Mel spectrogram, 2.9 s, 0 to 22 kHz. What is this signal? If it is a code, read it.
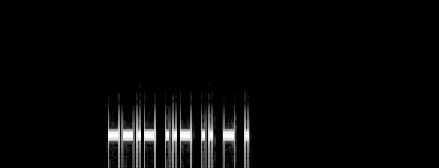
Morse code, heard as a keyed tone, about 50 wpm, 700 Hz. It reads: QUITE
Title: Top 501-750 Words 50wpm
